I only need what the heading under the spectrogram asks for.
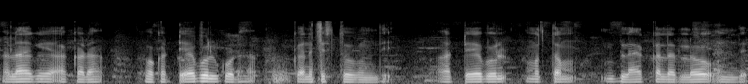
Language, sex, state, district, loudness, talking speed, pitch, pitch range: Telugu, male, Andhra Pradesh, Sri Satya Sai, -18 LUFS, 110 wpm, 120 Hz, 115-125 Hz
